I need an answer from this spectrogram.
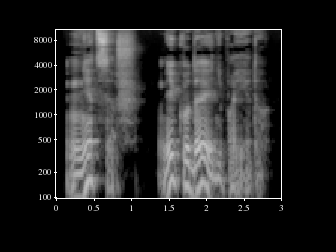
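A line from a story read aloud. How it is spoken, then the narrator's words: Sad old man. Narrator (Russian): печально говорил старик Полунин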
